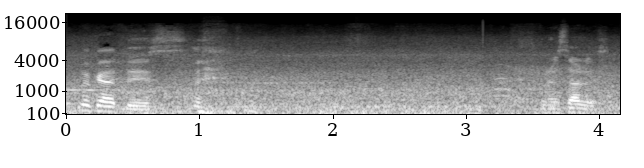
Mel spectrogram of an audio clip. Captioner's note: laughs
